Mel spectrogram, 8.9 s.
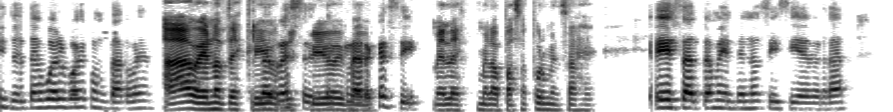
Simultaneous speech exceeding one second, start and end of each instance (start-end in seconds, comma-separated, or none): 2.5-3.8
